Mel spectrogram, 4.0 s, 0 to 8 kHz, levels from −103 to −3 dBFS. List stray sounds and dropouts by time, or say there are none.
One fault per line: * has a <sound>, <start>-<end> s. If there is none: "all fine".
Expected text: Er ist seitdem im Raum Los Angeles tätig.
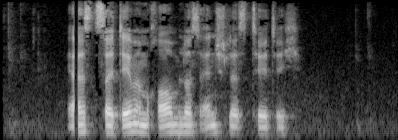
* has a dropout, 0.7-0.8 s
